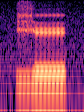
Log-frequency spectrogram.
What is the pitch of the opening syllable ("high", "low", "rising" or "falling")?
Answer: high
